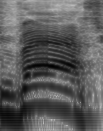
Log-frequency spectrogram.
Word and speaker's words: Vas: why we're here tonight but man okay its vast right how do you say your name VA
